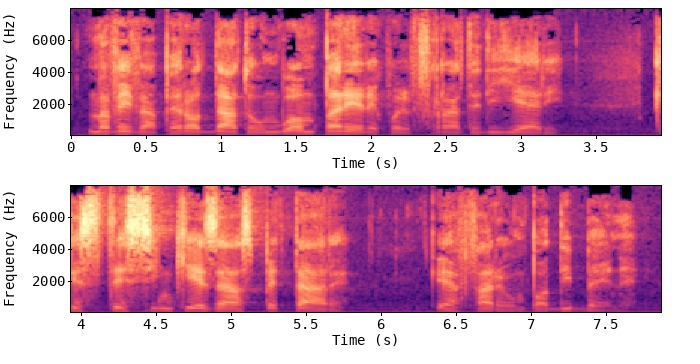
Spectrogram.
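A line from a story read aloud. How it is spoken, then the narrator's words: Sighing to himself. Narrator (Italian): dice tra sé, sospirando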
